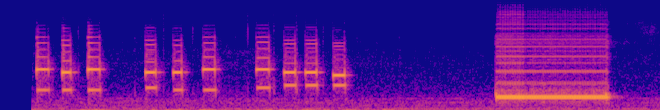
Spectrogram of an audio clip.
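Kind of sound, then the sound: signal or alarm, telephone dialing a call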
